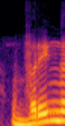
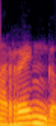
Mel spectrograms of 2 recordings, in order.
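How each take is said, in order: First: "व्रिंग" with a v sound before the R; faulty "व्रिंग", beginning vr-; wrongly voiced W. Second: "रिंग" with no w sound, starting on R; teacher's model "रिंग", opening straight on the r; silent W. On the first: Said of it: "व्रिंग नहीं पढ़ेंगे". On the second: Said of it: "इसको क्या पढ़ेंगे हम". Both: Shown as a demonstration.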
